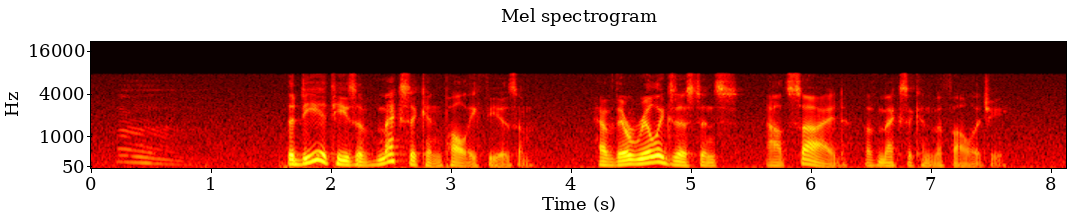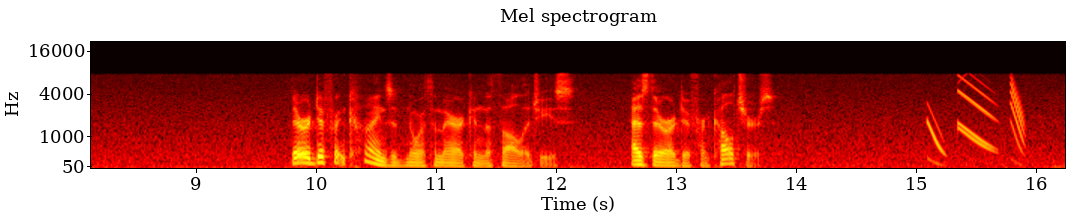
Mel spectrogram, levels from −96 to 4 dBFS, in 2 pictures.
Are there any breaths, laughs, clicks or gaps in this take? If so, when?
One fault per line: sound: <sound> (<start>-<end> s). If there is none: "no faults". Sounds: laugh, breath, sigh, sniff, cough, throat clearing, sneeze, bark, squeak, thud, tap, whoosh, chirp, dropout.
sound: sigh (0.2-1.1 s)
sound: chirp (15.1-15.9 s)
